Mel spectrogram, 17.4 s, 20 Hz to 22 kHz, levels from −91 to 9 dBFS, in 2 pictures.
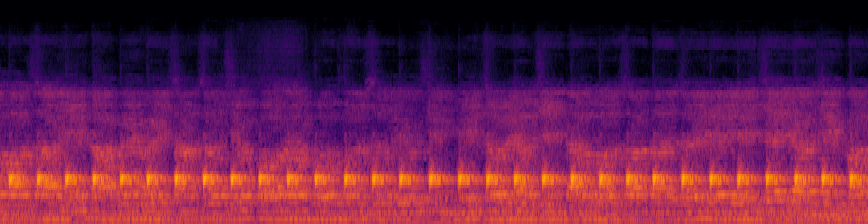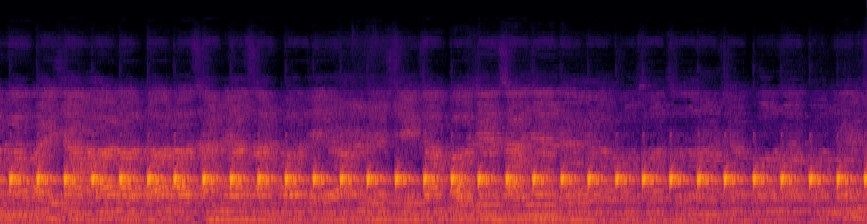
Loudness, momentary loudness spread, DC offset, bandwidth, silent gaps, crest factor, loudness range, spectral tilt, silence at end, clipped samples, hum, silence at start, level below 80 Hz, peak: -21 LUFS; 3 LU; under 0.1%; 10.5 kHz; none; 16 dB; 1 LU; -7 dB/octave; 0 s; under 0.1%; none; 0 s; -46 dBFS; -4 dBFS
